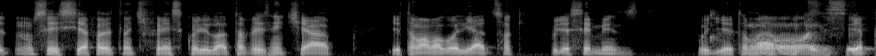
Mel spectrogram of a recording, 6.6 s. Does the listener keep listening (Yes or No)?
No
